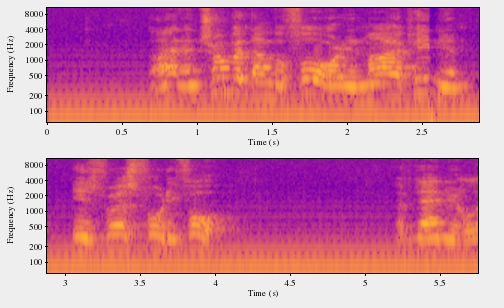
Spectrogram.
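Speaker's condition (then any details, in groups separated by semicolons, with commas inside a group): No condition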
